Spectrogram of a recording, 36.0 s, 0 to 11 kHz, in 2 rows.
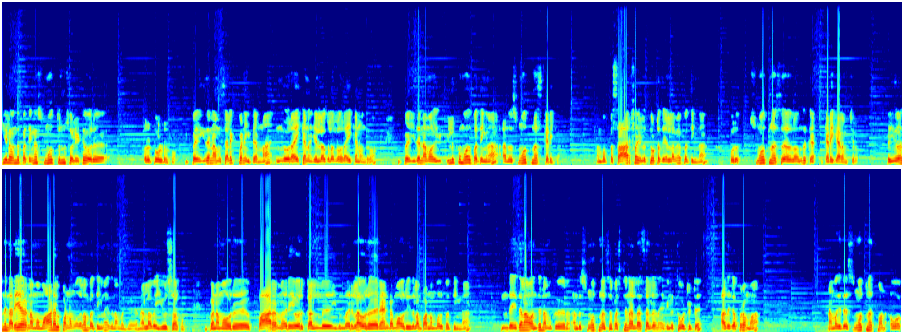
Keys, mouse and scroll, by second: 3.6 click, 7.8-11.2 drag, 11.7-13.1 middle drag, 14.6-15.9 drag, 16.9-20.7 drag, 21.0-22.1 middle drag, 22.3 middle click, 26.7-27.9 middle drag, 30.2-31.8 drag, 32.8-34.4 drag, 34.8-35.5 middle drag.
